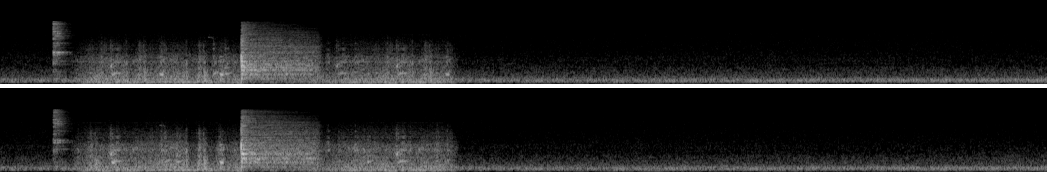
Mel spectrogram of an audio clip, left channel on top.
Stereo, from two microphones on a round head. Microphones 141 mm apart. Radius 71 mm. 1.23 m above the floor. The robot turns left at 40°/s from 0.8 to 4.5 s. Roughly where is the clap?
Ahead.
